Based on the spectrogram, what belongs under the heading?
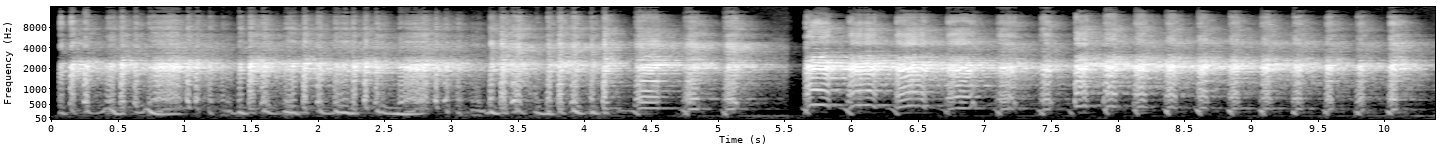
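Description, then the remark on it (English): A raspy duck feed call, blown loud with the caller opening and closing the throat, as a fast, steady run of gravelly chattering notes for about ten seconds, with one brief pause midway before the chatter resumes. “Raspiness is for getting, you know, opening my throat up, closing it down, opening my throat up.”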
